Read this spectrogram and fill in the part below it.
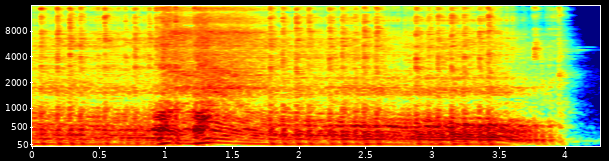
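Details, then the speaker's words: Extreme Power 82100 XP chainsaw fitted with the Salem Master's muffler: revs up crisply, drops back to a steady even idle, then shuts off; good throttle response and idle speed, running well. "And it allows it to run a lot better with good throttle response and a good idle speed onto the saw. But luckily it didn't scream too much. But I was very happy the way it runs."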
